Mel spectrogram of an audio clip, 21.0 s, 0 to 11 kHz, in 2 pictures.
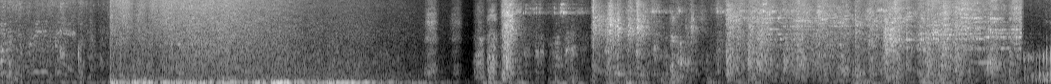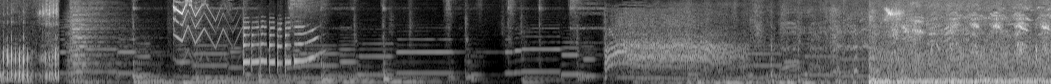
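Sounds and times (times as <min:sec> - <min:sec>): clattering and crashing: 0:05.3 - 0:10.2
dog growling: 0:10.2 - 0:11.2.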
